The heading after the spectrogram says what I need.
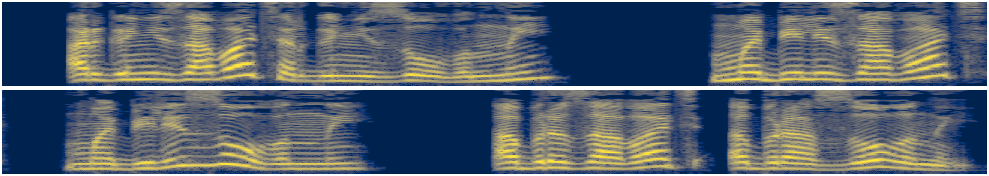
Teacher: глагол произносится с ударением на последний слог, а в образованном от него причастии ударение падает уже на «о»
